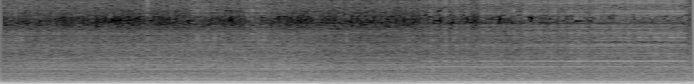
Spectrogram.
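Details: Truck on road test about two weeks after a newly installed timing chain developed a noise; defective part returned. Smooth deep rumble under way, easing off slightly, no rattle or tick from the engine front; quiet like it should be.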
